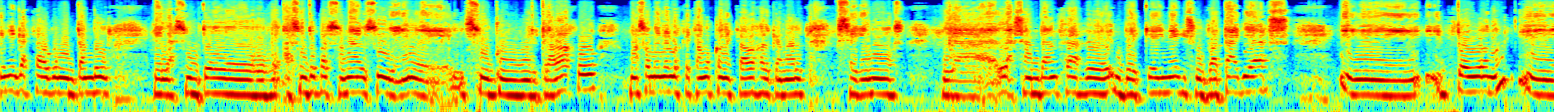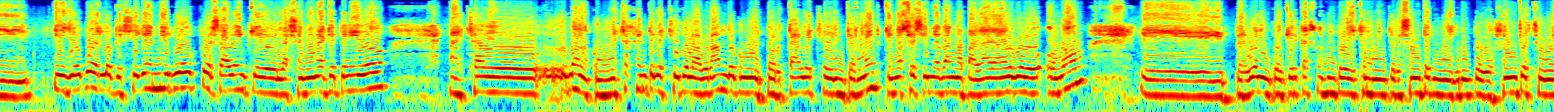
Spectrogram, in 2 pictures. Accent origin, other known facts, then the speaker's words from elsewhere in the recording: Spain; iba a echarme la siesta como buen español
